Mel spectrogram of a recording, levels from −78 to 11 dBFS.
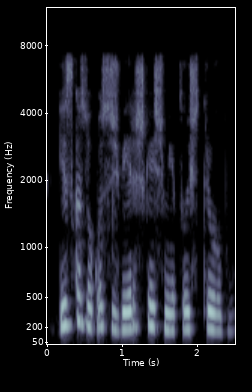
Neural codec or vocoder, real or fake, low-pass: none; real; 7.2 kHz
